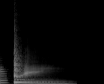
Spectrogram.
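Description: Closing hit of a production-logo jingle: one bright, pitched chord with a deep low note, struck about a quarter second in, fading over about a second and then cutting off suddenly.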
